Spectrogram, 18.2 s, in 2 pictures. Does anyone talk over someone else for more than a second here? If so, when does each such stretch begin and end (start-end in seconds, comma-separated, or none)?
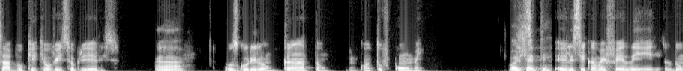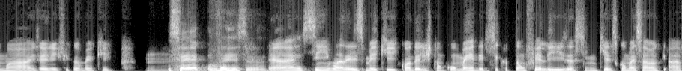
none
